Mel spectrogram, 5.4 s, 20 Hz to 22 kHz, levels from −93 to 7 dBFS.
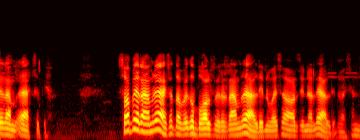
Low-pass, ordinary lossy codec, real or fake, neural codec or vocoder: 5.4 kHz; none; real; none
